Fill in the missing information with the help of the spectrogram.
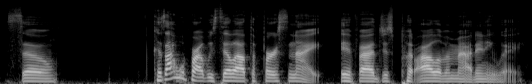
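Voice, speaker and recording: A woman's voice: sits low, moderate pace, gravelly, fairly bright tone, smooth, no echo, studio quality. A woman chatting casually as a podcast guest, blunt and teasing. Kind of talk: casual chat.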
